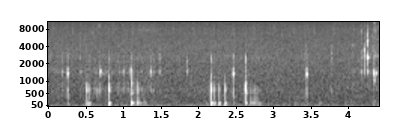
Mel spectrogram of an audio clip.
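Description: Muffled underwater noise heard through a GoPro's waterproof housing: irregular low knocks and clicks, the loudest about a second in and just after two seconds.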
